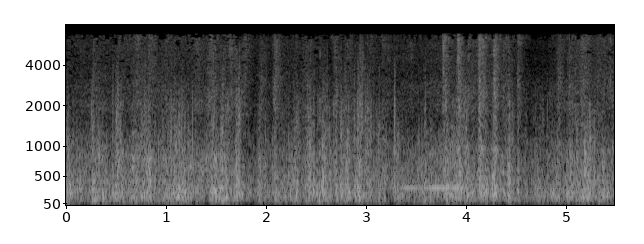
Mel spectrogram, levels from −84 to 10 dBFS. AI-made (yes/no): no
